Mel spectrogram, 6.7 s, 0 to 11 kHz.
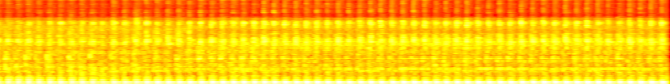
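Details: Rebuilt Honda GL100 single-cylinder engine with an Aspira piston and valve clearance set at 0.10: an even, regular putt at idle with no knock or rattle. Normal smooth, healthy idle after restoration.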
